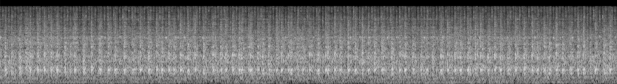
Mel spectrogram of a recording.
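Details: Mack truck with MP8 diesel engine that no longer builds air pressure: fast, steady knocking or tapping over the running engine; a mechanic said it needs a new motor, cause unclear.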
